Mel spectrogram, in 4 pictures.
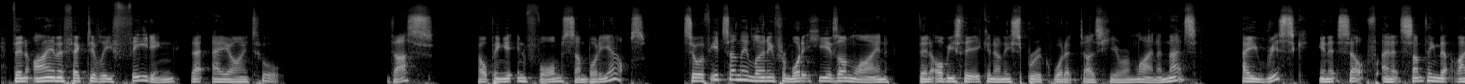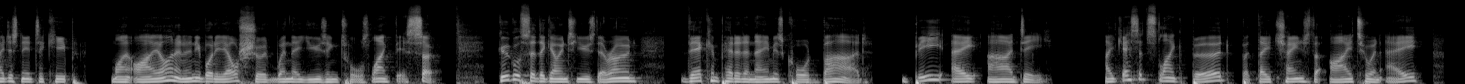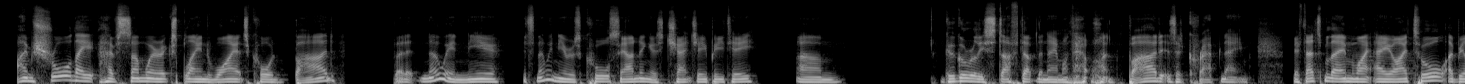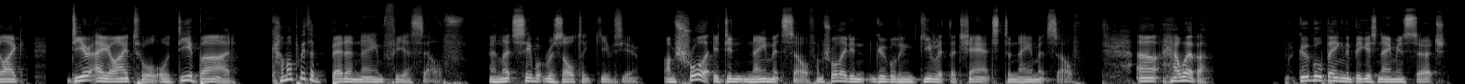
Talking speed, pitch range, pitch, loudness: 200 wpm, 110-140 Hz, 125 Hz, -24 LUFS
